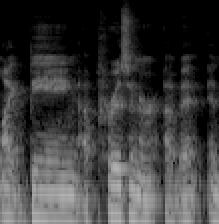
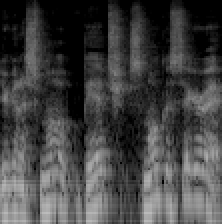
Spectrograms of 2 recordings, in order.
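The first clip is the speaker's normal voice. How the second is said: nasty little gnome voice, high screeching scream; 7 semitones higher than usual. Retelling how an imagined ugly yard gnome screamed at him: imitating a screaming yard gnome. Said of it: "a little ugly yard gnome who used to scream at me".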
